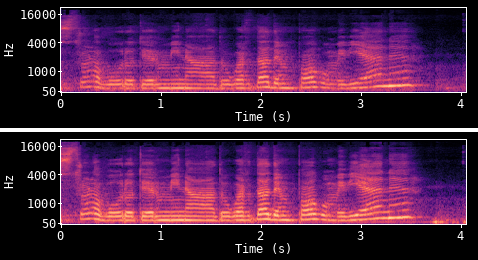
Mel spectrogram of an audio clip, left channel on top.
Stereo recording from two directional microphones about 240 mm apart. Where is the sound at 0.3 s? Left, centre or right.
Right.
